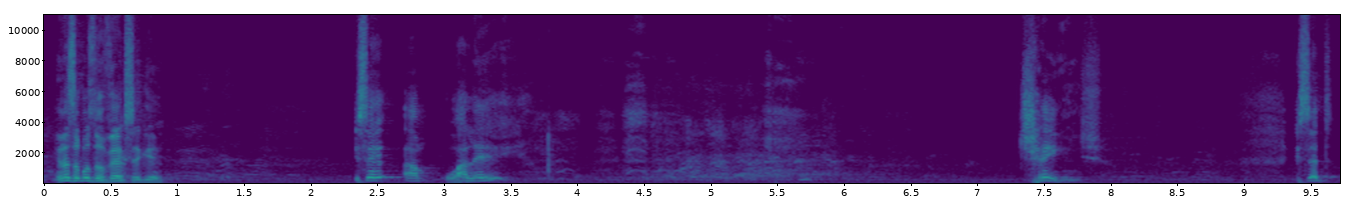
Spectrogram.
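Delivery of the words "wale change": imitated American accent. Wife correcting her husband seriously, imitated American accent. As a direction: lightly put on an American accent, very quietly. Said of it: "she speaks American".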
